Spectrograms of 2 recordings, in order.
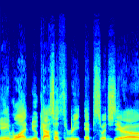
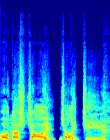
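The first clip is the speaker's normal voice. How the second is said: fake British accent, very high, shrill and loud; 13 semitones higher, 6 dB louder than usual. Imitating a man who tried to get upset but couldn't: fake british accent. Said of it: "That was my fake British".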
